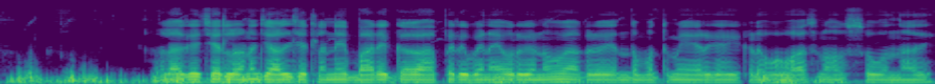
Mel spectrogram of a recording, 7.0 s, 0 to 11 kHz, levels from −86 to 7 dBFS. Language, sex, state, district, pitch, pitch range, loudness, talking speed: Telugu, male, Andhra Pradesh, Sri Satya Sai, 100 Hz, 95-100 Hz, -16 LUFS, 110 wpm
